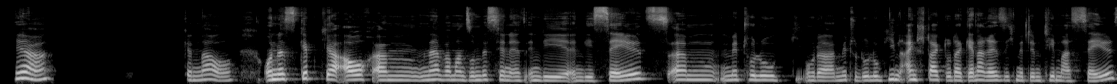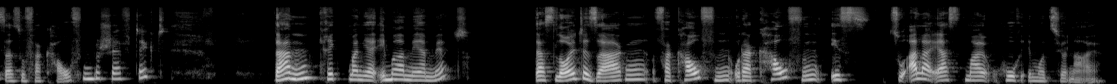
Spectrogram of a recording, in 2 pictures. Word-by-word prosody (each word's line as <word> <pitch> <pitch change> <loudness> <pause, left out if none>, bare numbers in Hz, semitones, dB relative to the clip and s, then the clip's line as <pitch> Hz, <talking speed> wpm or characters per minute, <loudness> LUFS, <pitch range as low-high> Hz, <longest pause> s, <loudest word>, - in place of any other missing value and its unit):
Ja. 270 -2 +4 1.3
Genau. 200 -2 -2 0.2
Und 210 +3 +5
es 240 0 +3
gibt 270 0 -2
ja 225 -2 +4
auch, 220 +2 +5
ähm, 200 -2 0
ne, 220 +2 +1
wenn 205 0 -1
man 205 -1 -1
so 190 - -1
'n 200 - 0
bisschen 210 -2 -1
jetzt 180 0 -4
in 185 +1 -3
die 175 -2 +1
in 175 +1 -3
die 175 - -1
Sales, 210 +10 +2
ähm 215 -1 0
Metholo 205 -2 -1 0.2
oder 180 -1 -2
Methodologien 190 +2 -2
einsteigt 215 -2 0
oder 185 0 0
generell 190 +1 0
sich 185 0 -9
mit 185 -1 -5
dem 180 0 -3
Thema 180 -4 -4
Sales, 165 - -1
also, 160 0 -4
verkaufen 155 - -4
beschäftigt 270 +5 -6 1.1
dann 275 +3 +6
kriegt 245 -2 -2
man 220 -2 +1
ja 195 -2 +2
immer 220 +4 +2
mehr 195 -2 0
mit, 220 - -6 0.6
dass 200 0 +3
Leute 245 +8 +5
sagen: 200 +7 +1
„Verkaufen 200 - 0
oder 185 0 0
kaufen 230 - -1
ist 215 0 -2 0.2
zuallererst 200 -5 +1
mal 190 -2 -1
hochemotional." 160 -6 -6
200 Hz, 140 wpm, -22 LUFS, 185-225 Hz, 1.3 s, dann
